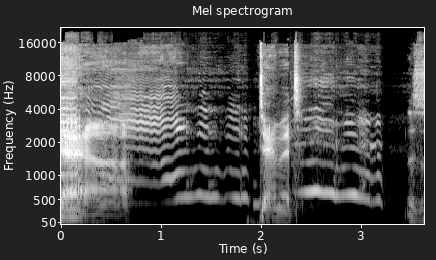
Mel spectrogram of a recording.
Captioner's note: Gohan cries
